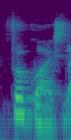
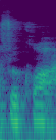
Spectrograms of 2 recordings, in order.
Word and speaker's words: Fuqua: that anton fuqua says fuqua i've been pronouncing his name antoine fukua i don't know why i guess because it looks french with the q in it and it's fuqua so anton fuqua says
